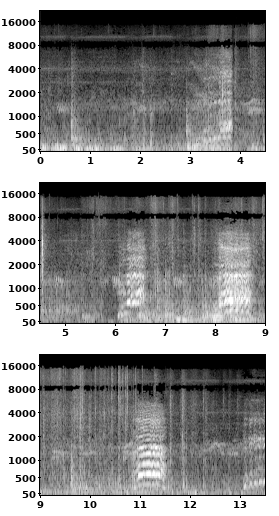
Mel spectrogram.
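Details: Goats kept as domestic animals give four or five short tremulous bleats spaced a few seconds apart, with steady low background hum between calls.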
